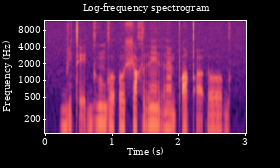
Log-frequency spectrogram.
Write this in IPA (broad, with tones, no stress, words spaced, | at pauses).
bi˨tʼḛ˨ɡʱũ˦ ɡo˨ʔo˨ ʃɒ˦xrẽ˦ræ̃˨bpʼɒ˨˦ qʼo̰˨ʔ ɾo˨ɡ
